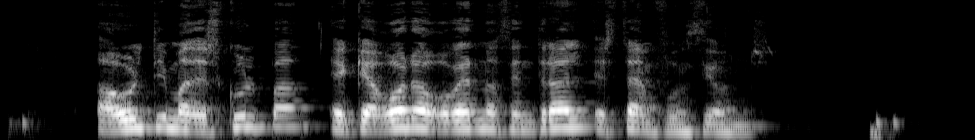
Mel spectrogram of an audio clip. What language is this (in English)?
Galician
